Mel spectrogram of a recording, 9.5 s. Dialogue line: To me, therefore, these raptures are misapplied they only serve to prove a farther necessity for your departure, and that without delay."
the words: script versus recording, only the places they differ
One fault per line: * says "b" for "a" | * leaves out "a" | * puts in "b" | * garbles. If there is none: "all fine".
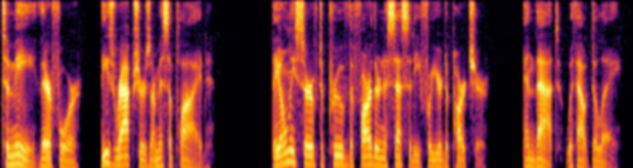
* says "the" for "a"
